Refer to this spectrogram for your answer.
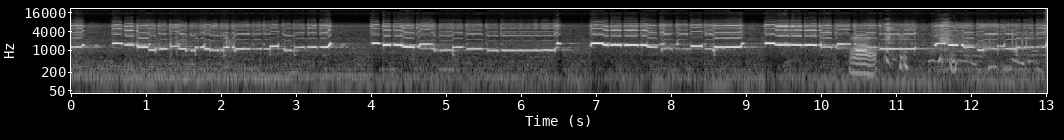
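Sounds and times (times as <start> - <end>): wooden flute piping: 0.0 - 13.0.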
